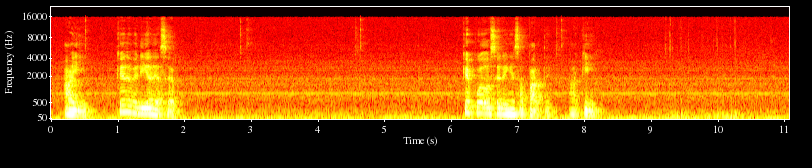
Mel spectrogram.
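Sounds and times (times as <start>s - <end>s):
thin constant whine: 0.0s - 11.0s
computer mouse clicks: 2.8s - 3.0s, 4.5s - 4.8s, 9.2s - 10.9s.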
